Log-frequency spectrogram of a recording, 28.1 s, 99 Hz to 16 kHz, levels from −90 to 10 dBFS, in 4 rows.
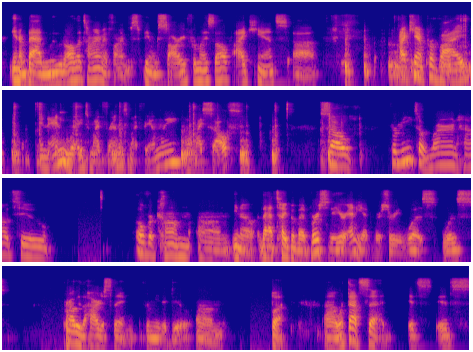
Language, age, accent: English, 30-49, American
